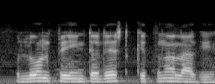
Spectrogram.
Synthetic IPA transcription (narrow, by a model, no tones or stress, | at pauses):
loːnpeɪɳʈəɾesʈkɪt̪nalaːɡeː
